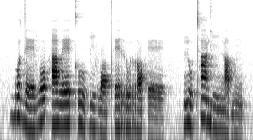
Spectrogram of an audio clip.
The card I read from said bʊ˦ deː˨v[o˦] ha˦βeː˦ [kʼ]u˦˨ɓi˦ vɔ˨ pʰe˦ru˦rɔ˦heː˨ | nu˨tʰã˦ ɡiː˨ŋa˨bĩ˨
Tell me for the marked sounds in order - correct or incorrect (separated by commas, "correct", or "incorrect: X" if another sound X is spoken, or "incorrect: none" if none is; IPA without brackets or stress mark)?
correct, correct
